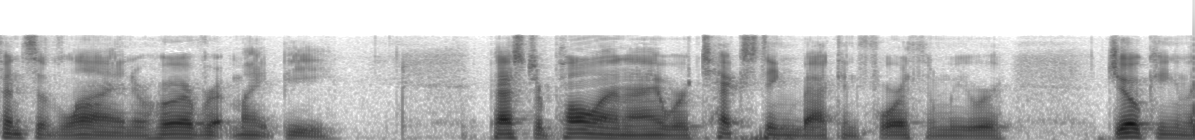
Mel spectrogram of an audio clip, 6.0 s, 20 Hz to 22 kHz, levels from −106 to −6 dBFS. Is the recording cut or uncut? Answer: uncut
